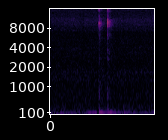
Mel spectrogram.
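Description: Two quick, quiet computer mouse clicks on a font menu button in Excel 2016, close together, over a faint room hiss with no talk.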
